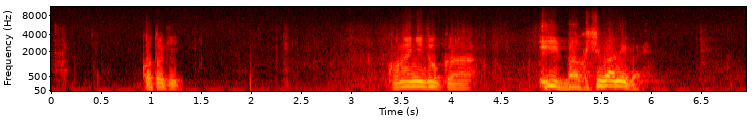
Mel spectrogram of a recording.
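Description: A young man speaks calmly in a low voice close by.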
